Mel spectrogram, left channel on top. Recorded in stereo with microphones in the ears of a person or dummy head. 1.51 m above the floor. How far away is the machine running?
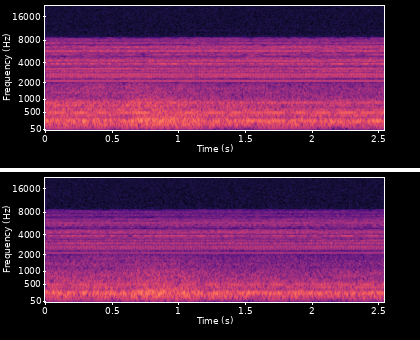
About 2 m.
